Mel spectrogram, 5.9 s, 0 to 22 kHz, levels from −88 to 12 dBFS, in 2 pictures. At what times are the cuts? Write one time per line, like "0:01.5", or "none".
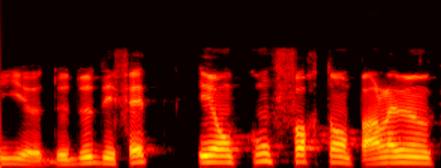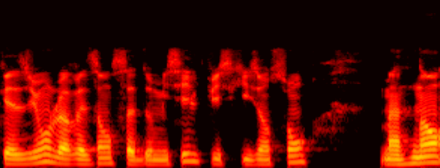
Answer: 0:01.2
